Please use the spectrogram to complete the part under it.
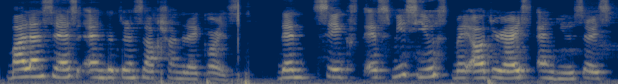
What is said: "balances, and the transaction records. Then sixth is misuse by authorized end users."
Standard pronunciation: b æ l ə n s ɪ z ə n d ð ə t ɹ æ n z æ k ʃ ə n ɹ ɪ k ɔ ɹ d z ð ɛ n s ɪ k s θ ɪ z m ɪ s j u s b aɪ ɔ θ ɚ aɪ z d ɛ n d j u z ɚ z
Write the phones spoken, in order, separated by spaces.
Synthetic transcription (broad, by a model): b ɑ l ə n s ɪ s ə n d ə t ɹ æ n s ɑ k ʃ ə n ɹ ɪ k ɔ ɹ d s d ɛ n s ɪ k s t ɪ s m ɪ s j u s b aɪ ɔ t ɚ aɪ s ɛ n d j u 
